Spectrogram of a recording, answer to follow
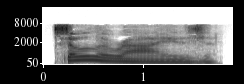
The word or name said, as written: solarize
